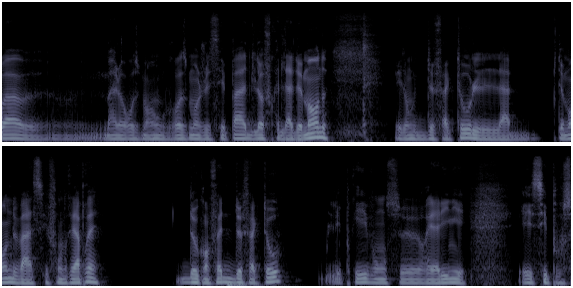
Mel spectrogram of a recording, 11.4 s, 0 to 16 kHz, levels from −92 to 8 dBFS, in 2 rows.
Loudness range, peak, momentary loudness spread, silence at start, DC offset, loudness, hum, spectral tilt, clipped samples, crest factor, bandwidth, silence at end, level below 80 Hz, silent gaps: 1 LU; -22 dBFS; 15 LU; 0 s; under 0.1%; -42 LUFS; none; -6.5 dB/octave; under 0.1%; 20 dB; 12 kHz; 0 s; -52 dBFS; 6.94-7.39 s, 8.76-8.85 s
